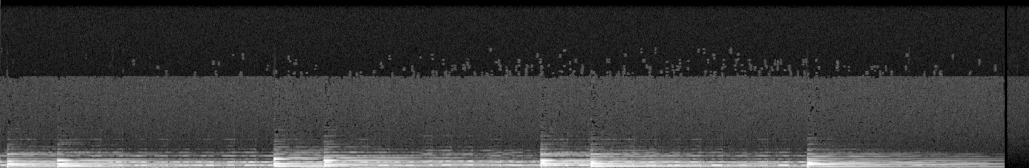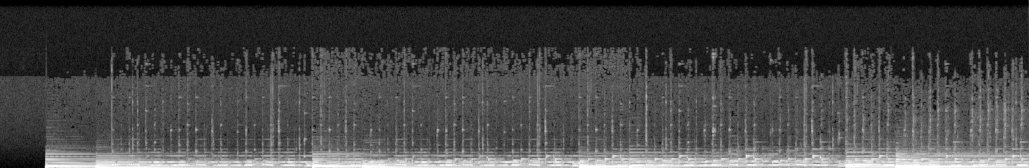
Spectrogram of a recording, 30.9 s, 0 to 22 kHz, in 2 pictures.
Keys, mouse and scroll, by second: 5.2 click, 13.6 click.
